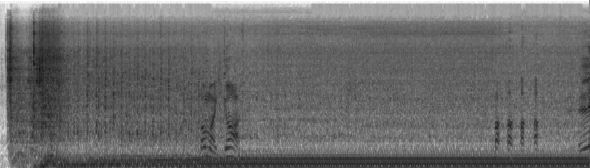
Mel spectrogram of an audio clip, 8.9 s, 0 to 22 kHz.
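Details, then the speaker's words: Ford Transit with V8 after exhaust manifold repair, first start: cranks briefly, catches at once, settles to steady even V8 idle with smooth deep burble, no ticking or puffing; previously sounded terrible. "Oh wow, that sounds beautiful. That sounds absolutely unreal."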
